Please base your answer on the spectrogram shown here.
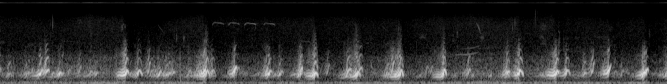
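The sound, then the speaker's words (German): Moor frogs call in a spawning chorus. Many low, muffled croaks repeat in quick clusters with short gaps between them, in a steady rhythm throughout. “Das hier sind Moorfrösche. Im Frühjahr versammeln sie sich in Gräben und Tümpeln, um ihren Laich im Wasser abzulegen.”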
